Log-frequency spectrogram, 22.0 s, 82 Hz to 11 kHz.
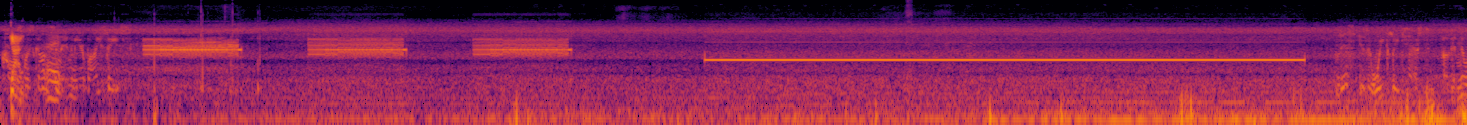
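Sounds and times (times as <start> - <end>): rasping digital data bursts: 2.2 - 3.6, 4.6 - 6.1, 7.1 - 8.6
steady warning alarm tone: 2.2 - 3.7, 4.6 - 6.1, 7.1 - 8.6, 10.6 - 19.6.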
